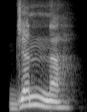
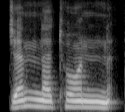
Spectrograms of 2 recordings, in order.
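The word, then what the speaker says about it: جنة: And each one of them ends with a ta marbuta that we pronounce as a ha when we stop. When we continue or we connect, we say ayatun, jannatun, imra'atun.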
